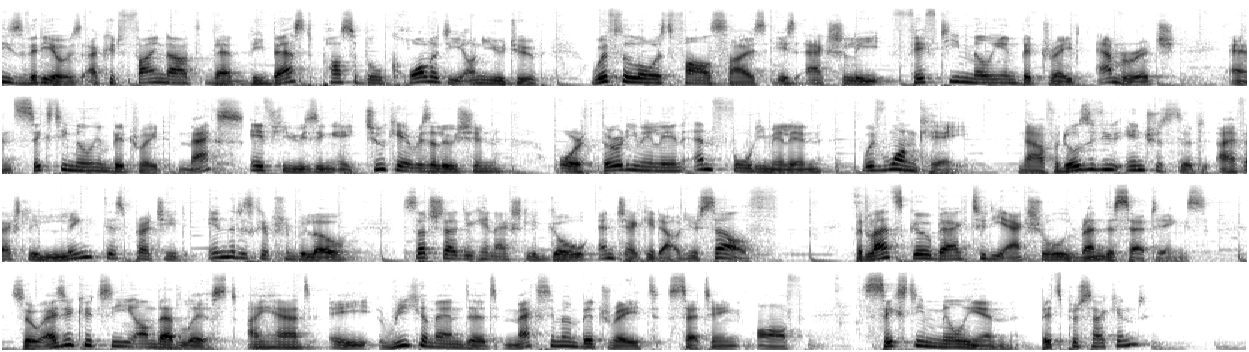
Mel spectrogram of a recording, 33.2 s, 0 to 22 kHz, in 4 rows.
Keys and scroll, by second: 22.3 alt+Tab.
